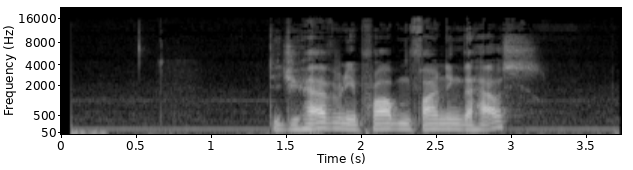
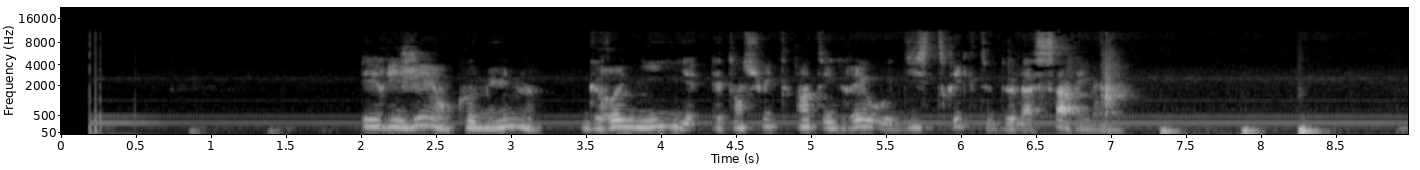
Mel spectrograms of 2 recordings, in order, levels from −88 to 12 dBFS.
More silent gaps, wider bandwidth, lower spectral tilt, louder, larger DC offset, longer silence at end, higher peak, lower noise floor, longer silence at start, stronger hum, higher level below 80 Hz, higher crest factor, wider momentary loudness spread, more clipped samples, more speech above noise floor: neither; first, 16 kHz vs 11.5 kHz; about the same, -6 dB/octave vs -5.5 dB/octave; first, -20 LUFS vs -30 LUFS; neither; about the same, 0 s vs 0 s; first, -2 dBFS vs -8 dBFS; second, -49 dBFS vs -59 dBFS; second, 0.05 s vs 0.2 s; neither; second, -48 dBFS vs -42 dBFS; about the same, 20 dB vs 22 dB; about the same, 13 LU vs 14 LU; neither; about the same, 30 dB vs 30 dB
